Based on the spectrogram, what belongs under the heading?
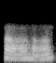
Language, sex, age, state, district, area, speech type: Sindhi, female, 45-60, Madhya Pradesh, Katni, urban, conversation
